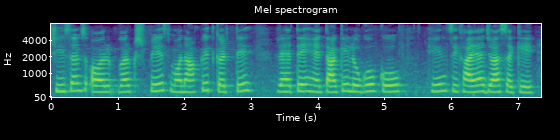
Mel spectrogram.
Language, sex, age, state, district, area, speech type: Urdu, female, 18-30, Bihar, Gaya, rural, spontaneous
